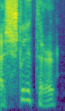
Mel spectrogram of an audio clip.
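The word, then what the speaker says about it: sliotar: this ball called a schlitter that's s l i o t a r so it's not spelled the way it's pronounced you hit it into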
